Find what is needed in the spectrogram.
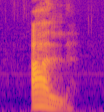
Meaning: all
- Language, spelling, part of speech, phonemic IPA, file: Swedish, all, determiner, /al/, Sv-all.ogg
